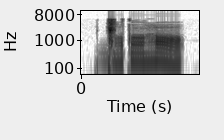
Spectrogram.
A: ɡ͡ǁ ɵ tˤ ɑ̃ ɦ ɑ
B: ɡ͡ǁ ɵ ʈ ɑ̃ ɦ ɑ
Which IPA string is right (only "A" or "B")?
A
